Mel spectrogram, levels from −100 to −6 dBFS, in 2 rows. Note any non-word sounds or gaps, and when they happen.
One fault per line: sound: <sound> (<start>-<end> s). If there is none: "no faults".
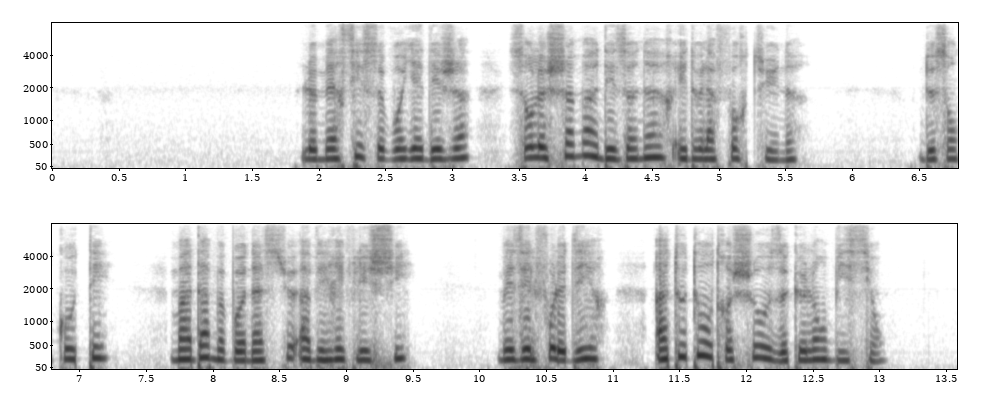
no faults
